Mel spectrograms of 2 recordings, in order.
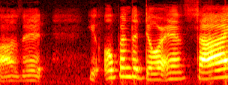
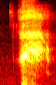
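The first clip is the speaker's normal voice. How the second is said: sharp high gasp; 10 dB louder than usual. Real, not acted. Reacting to story.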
